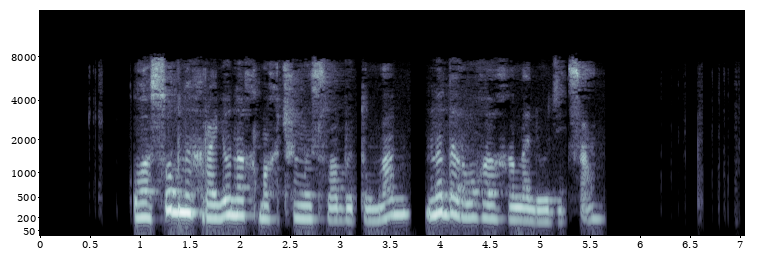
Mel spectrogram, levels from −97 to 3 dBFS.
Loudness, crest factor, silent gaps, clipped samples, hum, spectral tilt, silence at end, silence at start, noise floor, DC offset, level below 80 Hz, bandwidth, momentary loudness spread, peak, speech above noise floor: -18 LUFS; 18 dB; 3.75-3.84 s; under 0.1%; none; -5 dB/octave; 1.45 s; 0.95 s; under -90 dBFS; under 0.1%; -64 dBFS; 8.2 kHz; 13 LU; -2 dBFS; over 73 dB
